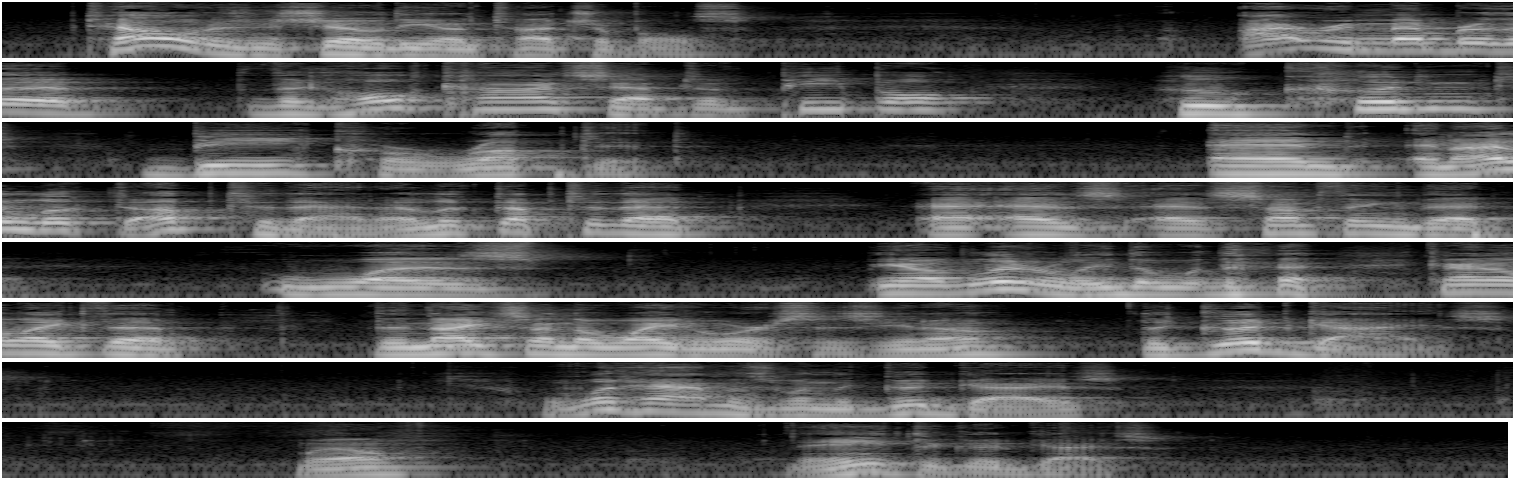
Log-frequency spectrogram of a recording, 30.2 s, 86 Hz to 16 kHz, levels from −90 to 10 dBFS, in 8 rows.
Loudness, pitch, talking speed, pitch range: -21 LUFS, 125 Hz, 130 wpm, 110-145 Hz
